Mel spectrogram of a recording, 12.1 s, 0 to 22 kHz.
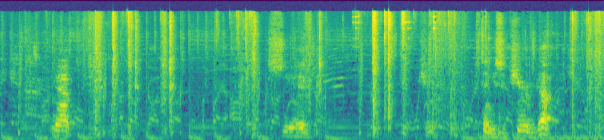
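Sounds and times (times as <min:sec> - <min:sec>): quiet background music: 0:00.0 - 0:12.0
box cutter slicing tape and cardboard: 0:01.8 - 0:03.6, 0:04.8 - 0:05.2.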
